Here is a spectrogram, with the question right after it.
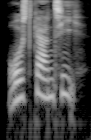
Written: rustgaranti

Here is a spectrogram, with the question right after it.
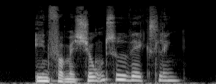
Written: informationsudveksling

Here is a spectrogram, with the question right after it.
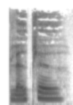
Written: bladplade

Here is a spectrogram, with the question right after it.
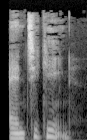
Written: antigen

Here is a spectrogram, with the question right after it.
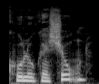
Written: kollokation

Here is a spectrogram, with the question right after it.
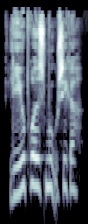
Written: levebrødsmusiker

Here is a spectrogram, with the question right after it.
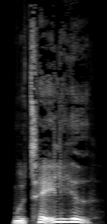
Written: modtagelighed

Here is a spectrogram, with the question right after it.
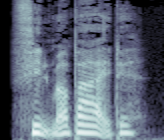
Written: filmarbejde

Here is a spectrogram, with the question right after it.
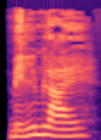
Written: mellemleje

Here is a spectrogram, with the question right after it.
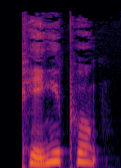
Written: PENGEPUNGE

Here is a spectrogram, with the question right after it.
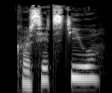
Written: korsetstiver

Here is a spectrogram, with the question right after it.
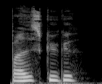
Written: bredskygget

